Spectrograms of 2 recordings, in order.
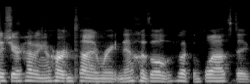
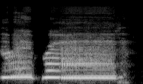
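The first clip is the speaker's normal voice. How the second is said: eerie, creepy put-on voice pitched very high; 11 semitones higher than usual. Saying a name after others ask for the creepy voice: put-on creepy voice. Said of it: "Nope, don't like it".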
